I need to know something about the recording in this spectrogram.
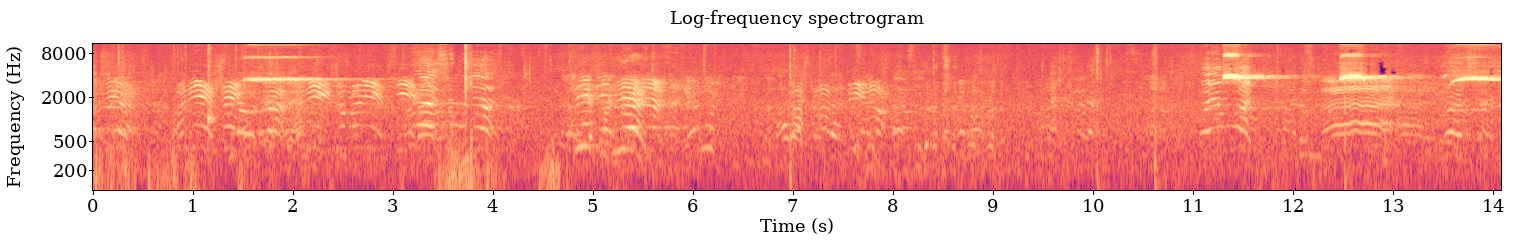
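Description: Men shout to each other across an open outdoor pitch.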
